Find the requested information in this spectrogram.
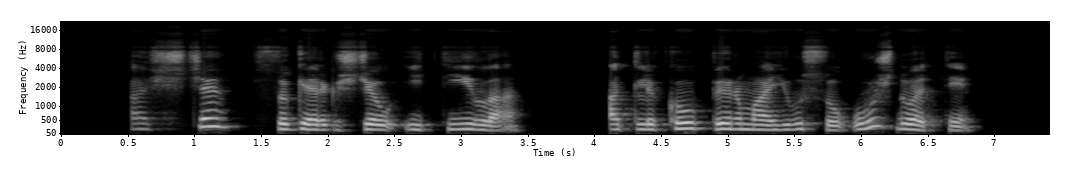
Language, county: Lithuanian, Utena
